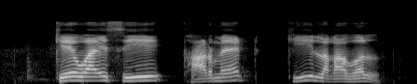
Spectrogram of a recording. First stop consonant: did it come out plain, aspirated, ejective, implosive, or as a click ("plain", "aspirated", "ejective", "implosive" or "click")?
plain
